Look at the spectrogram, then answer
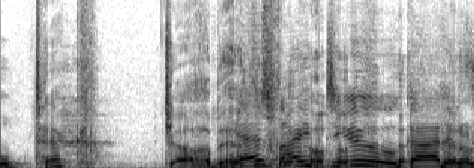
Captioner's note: laughs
